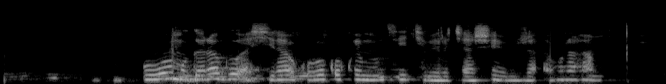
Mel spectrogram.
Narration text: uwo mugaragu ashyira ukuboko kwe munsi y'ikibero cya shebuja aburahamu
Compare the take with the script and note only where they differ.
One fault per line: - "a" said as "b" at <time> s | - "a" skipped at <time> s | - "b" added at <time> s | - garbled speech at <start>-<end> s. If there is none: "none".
none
